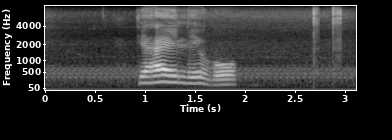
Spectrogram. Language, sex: Southern Sotho, male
